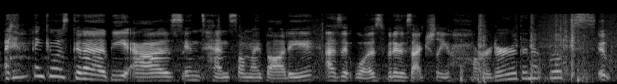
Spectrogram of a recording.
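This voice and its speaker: A woman's voice: lowish voice, sing-song, fairly quick, background noise. A young woman chatting casually in a lifestyle vlog, swearing freely as she talks. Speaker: lifestyle vlogger.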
